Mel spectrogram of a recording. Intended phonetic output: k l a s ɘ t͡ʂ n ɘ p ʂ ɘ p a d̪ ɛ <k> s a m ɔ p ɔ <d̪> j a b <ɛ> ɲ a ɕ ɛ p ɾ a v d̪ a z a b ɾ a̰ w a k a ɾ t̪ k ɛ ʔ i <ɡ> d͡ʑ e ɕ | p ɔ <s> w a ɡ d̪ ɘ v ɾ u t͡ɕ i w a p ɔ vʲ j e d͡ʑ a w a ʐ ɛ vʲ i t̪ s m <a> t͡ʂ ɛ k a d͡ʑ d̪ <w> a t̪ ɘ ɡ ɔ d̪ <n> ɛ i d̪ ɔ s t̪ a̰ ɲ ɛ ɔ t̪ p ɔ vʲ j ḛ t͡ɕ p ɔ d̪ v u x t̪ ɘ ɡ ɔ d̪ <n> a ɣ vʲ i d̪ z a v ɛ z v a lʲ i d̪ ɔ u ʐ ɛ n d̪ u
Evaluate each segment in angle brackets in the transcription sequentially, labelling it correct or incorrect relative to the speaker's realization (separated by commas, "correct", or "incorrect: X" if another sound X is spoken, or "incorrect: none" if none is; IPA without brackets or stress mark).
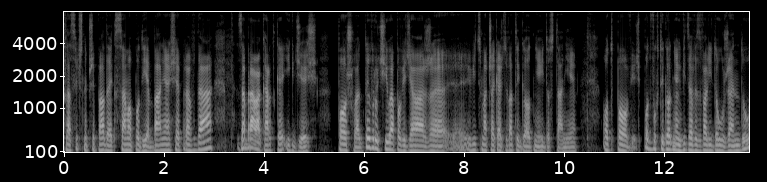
correct, correct, incorrect: a, correct, incorrect: ʂ, correct, incorrect: v, incorrect: ɲ, incorrect: ɲ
